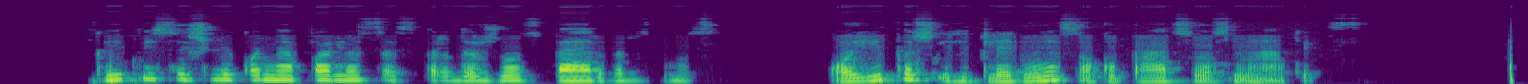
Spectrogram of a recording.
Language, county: Lithuanian, Šiauliai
